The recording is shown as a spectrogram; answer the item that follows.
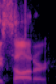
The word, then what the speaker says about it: solder: solder solder we say solder we say solder yeah we don't americaas we don't pronounce the L like we don't say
